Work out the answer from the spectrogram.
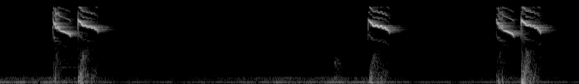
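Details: Sparse song from a male buxtoni Oriental white-eye: paired high, downward-sliding whistles, then a single note and another pair after long pauses, over a faint hum.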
